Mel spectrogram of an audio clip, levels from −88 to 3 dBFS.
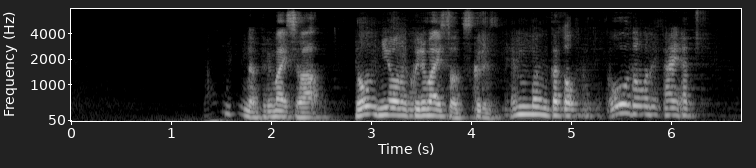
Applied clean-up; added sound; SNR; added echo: neural mask model DeepFilterNet 3.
